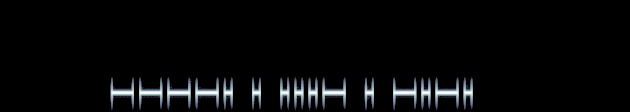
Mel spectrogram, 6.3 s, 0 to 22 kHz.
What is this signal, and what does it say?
Morse code, heard as a keyed tone, about 17 wpm, 700 Hz. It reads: 9EVEC
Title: Code Groups - 5 Letter:Numbers - 17wpm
